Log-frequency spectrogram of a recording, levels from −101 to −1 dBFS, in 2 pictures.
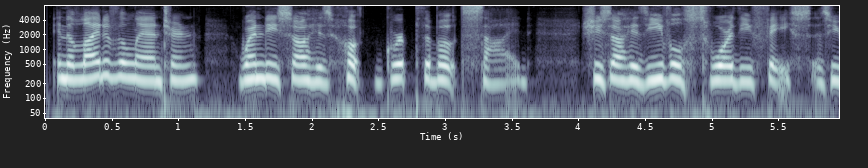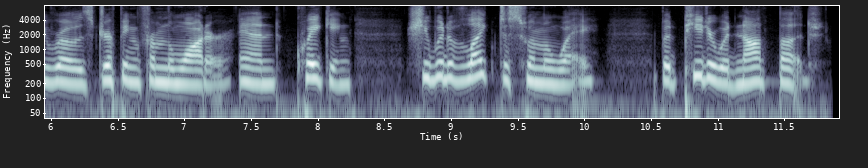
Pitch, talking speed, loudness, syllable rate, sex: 225 Hz, 205 wpm, -18 LUFS, 5.2 syllables/s, female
